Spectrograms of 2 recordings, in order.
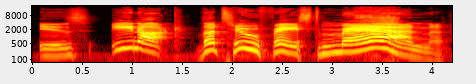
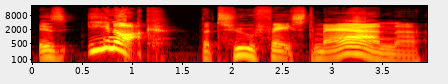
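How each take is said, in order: First: Very loud, high, hugely drawn-out billing; booming announcer. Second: Drawn-out, louder introduction of the star; announcer's billing. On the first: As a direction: belt out the headliner's introduction. Repeats the billing, even bigger. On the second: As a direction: announce the sideshow's headline act. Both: Acted.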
